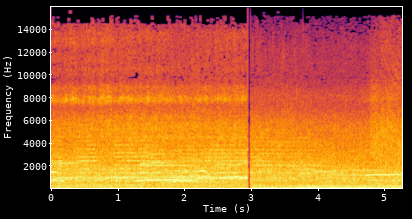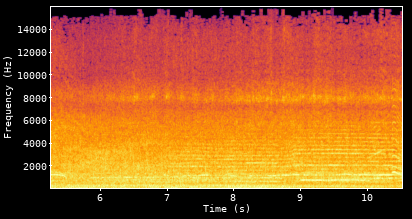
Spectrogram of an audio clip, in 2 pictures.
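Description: Heavy trucks driving slowly past with their engines running low, under people shouting and calling out. There is a sudden brief break about three seconds in, after which the engine rumble is stronger.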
